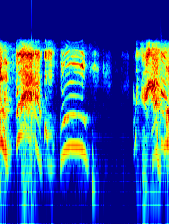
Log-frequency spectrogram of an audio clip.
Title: Big Brother Sneezing, Baby Brother Laughing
